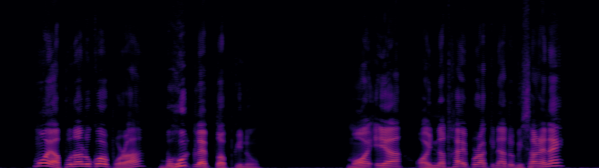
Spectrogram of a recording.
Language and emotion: Assamese, angry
